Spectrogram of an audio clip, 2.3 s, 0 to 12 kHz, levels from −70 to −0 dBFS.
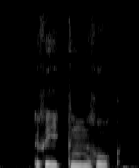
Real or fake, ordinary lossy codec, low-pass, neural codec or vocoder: fake; Opus, 24 kbps; 10.8 kHz; codec, 24 kHz, 1.2 kbps, DualCodec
